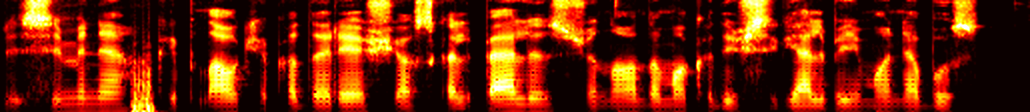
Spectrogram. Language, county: Lithuanian, Vilnius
